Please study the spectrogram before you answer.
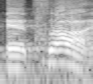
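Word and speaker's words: עצה: When we look at counsel, it's etzah, and it's your advice or your purpose. We can go ahead and spell that for him. Put etzah out there.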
